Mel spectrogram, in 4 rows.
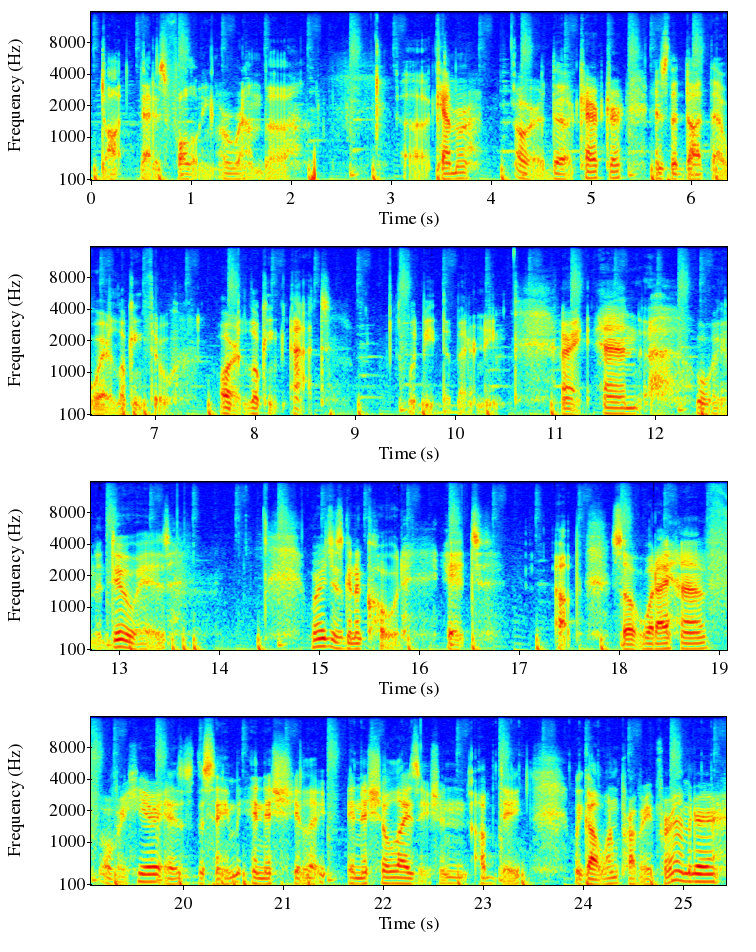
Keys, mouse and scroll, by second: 9.4 click, 14.2 click, 15.8 click, 21.7 click, 22.2 click, 23.1 click, 23.8 click, 24.1 click, 25.2 click.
